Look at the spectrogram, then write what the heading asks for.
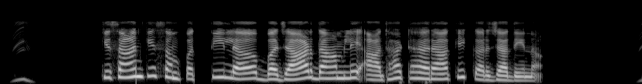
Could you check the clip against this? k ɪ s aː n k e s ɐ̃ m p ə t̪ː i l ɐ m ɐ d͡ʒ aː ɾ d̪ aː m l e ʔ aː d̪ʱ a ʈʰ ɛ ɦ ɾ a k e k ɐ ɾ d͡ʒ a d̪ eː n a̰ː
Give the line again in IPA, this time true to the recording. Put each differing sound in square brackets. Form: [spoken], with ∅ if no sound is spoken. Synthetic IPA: k ɪ s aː n k e s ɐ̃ m p ə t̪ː i l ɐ [b] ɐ d͡ʒ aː ɾ d̪ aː m l e ʔ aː d̪ʱ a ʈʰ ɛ ɦ ɾ a k e k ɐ ɾ d͡ʒ a d̪ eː n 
